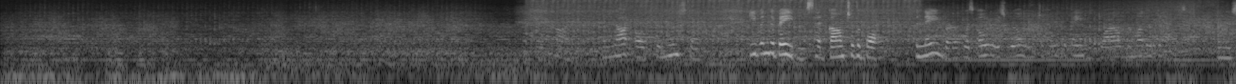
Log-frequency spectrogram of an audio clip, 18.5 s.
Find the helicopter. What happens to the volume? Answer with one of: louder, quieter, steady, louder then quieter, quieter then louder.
louder.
